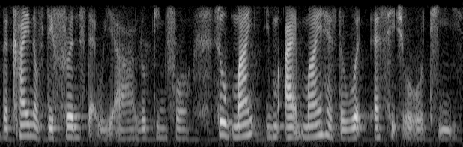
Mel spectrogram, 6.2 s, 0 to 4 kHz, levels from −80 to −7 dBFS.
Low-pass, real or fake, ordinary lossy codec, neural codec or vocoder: 3.6 kHz; real; none; none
